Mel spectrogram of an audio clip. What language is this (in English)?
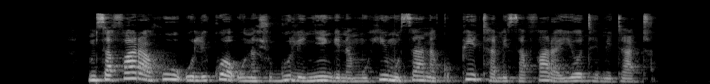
Swahili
